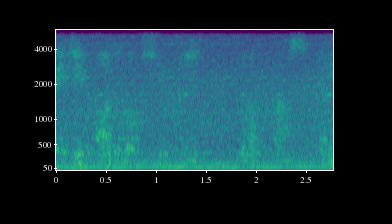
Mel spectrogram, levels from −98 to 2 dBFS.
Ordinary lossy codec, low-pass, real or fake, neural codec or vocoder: none; 5.4 kHz; fake; codec, 24 kHz, 0.9 kbps, WavTokenizer, medium speech release version 2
